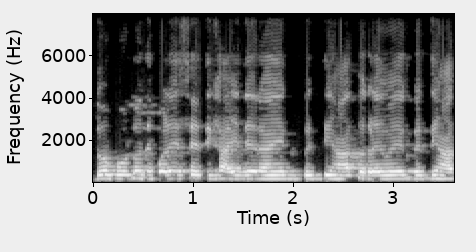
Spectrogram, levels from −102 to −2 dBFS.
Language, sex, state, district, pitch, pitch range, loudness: Hindi, male, Bihar, Gopalganj, 175 Hz, 175-180 Hz, -11 LUFS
